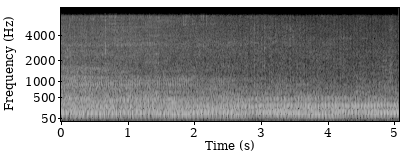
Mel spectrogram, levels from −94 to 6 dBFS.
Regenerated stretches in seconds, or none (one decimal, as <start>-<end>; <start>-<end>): 0.0-1.7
